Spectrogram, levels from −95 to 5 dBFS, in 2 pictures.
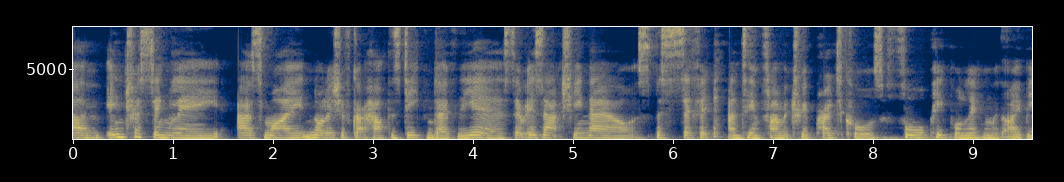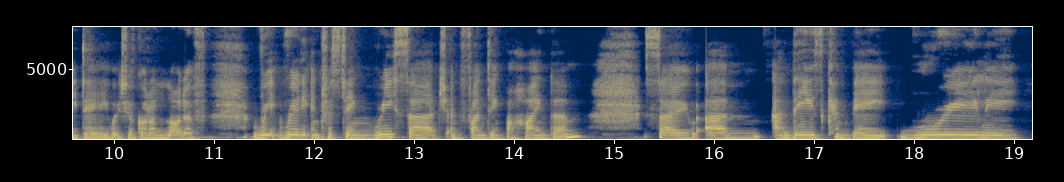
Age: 30-49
